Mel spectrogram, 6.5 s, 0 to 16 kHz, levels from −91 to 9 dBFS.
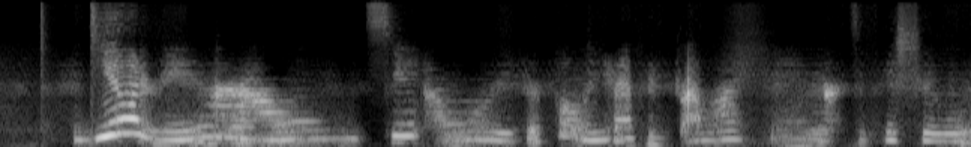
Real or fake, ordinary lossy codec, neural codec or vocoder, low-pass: fake; none; codec, 44.1 kHz, 0.9 kbps, DAC; 14.4 kHz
